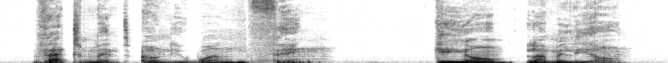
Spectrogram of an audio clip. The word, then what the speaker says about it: Guillaume le Million: Guillaume le Million. Okay, what's that? If it doesn't rhyme, you're not pronouncing it right.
